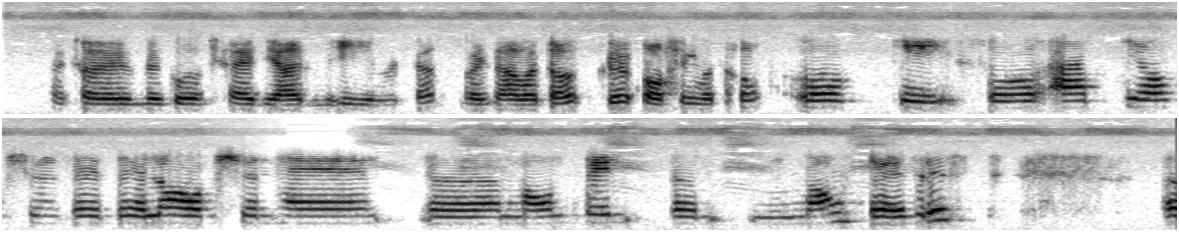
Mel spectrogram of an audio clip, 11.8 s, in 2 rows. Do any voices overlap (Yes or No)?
No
